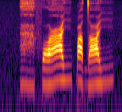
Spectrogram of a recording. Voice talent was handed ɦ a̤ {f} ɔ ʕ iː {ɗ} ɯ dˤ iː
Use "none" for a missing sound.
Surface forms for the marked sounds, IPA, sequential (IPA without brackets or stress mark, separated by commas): f, ɓ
